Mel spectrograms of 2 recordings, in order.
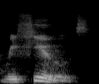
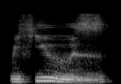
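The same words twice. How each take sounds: First: The final fricative is devoiced. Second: The final fricative is fully voiced. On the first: The speaker calls it right. "devoiced word finally" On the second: The speaker calls it wrong. "not refuse"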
